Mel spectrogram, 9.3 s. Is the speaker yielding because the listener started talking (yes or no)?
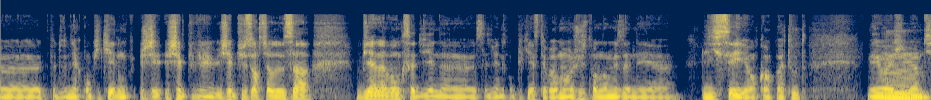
no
